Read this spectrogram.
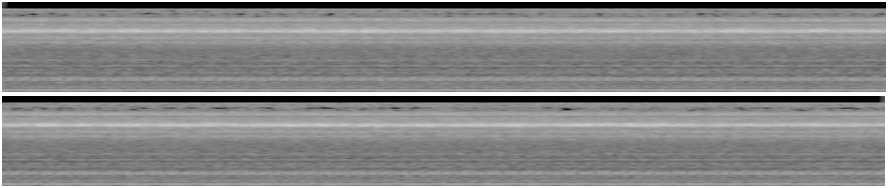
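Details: Real recording of a nebulizer running: a steady, continuous mechanical compressor hum with a constant hiss and no variation.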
